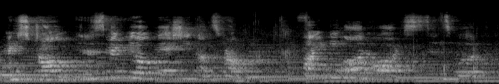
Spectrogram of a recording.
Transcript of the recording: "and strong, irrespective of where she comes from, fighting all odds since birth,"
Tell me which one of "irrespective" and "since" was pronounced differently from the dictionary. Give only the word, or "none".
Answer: irrespective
